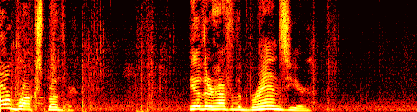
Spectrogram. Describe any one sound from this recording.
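A young girl speaks.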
